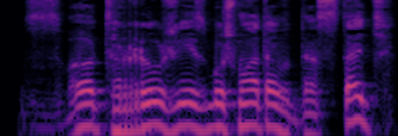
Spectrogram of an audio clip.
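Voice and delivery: ordinary delivery, nothing marked

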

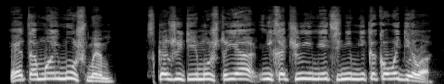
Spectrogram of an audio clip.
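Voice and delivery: high, indignant woman's voice; flushed and offended, refusing; angry little woman. Acted. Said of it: "раскрасневшаяся от гнева особа". (высоко и возмущённо, сердитая женщина)

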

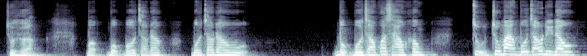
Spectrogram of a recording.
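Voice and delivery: put-on boy begging the uncle where his father is; panicked boy.

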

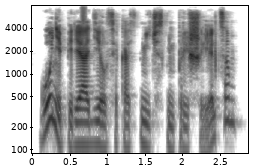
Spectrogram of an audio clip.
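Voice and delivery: usual speaking voice

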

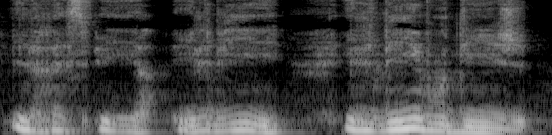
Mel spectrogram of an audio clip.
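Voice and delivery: high, insistent cry, growing loud; excited exclamation. A narrator's reading. Philippe feeling a heartbeat, exclaiming excitedly. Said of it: "s'écria Philippe".

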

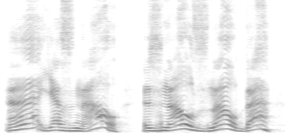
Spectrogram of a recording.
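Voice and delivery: put-on slow, high, rattly old madman; rattling old man voice. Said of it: "послышался дребезжащий голос".

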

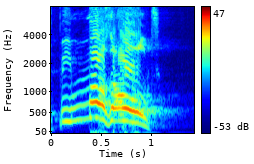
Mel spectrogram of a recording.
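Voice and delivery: high, loud, slow rebuke to demons; forceful command. Shown as a demonstration. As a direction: bark it at a demonic power. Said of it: "The other word is far stronger".

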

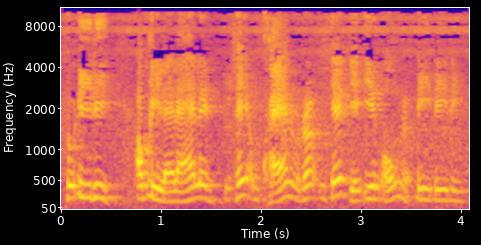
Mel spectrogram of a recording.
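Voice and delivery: lightly voiced old monk waving his father off; brisk dismissal. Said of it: "mà tôi còn nói".

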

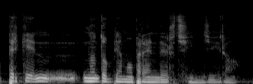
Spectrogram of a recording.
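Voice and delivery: ordinary delivery

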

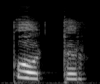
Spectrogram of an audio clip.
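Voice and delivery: high, loud squeal; sudden piercing yelp; shriek. A narrator's reading. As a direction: shriek it out in shock. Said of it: "взвизгнула Беллатриса".

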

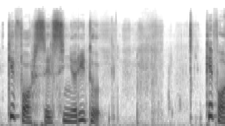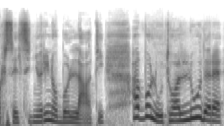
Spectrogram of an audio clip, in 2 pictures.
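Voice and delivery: plain reading voice

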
